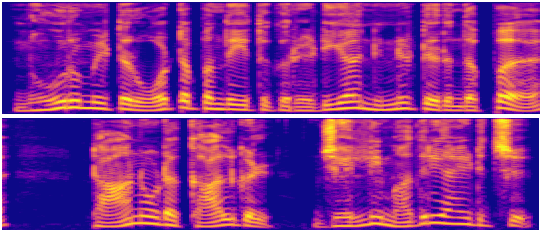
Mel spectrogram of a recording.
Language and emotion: Tamil, fearful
